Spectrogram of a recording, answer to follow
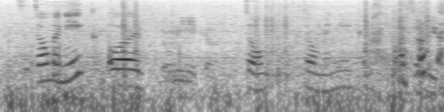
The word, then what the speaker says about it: Dominica: Dominica. That's at least how Chris Parker pronounces it.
